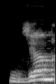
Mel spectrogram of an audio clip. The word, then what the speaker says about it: यम: य को य बोलेंगे लेकिन जब किसी शब्द के आगे य रहता है तो उस य को ज बोला जाता है इसलिए हम जम नियम बोलेंगे अ गलत उच्चारण से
